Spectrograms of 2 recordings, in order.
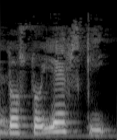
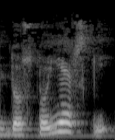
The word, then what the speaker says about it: Dostoyevski: En sus orígenes, el acento del apellido, como el del pueblo, recaía en la segunda sílaba, pero cambió su posición a la tercera en el siglo XIX.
